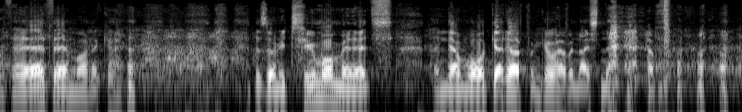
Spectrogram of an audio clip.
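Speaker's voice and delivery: loud, laughing there-there soothing; laughing mock soothing. Teacher mock-soothing herself through laughter, loud and laughing. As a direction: soothe yourself while laughing.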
